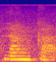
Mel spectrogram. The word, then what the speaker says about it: Ranka: This episode is for Ranka Lee (I try to pronounce the soft R, but it's difficult for me, since in spanish we always make a strong R sound at the beggining of a word) I got it requested, so here it is...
